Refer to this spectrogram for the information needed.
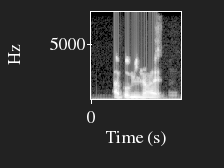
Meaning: third-person plural conditional of abominer
- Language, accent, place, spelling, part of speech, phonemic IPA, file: French, France, Lyon, abomineraient, verb, /a.bɔ.min.ʁɛ/, LL-Q150 (fra)-abomineraient.wav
